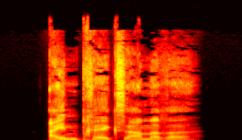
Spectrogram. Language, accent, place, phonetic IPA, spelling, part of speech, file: German, Germany, Berlin, [ˈaɪ̯nˌpʁɛːkzaːməʁə], einprägsamere, adjective, De-einprägsamere.ogg
- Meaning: inflection of einprägsam: 1. strong/mixed nominative/accusative feminine singular comparative degree 2. strong nominative/accusative plural comparative degree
